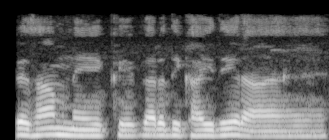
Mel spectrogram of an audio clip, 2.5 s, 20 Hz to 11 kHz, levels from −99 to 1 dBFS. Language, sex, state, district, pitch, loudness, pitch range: Hindi, male, Haryana, Rohtak, 135 Hz, -14 LUFS, 125-145 Hz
